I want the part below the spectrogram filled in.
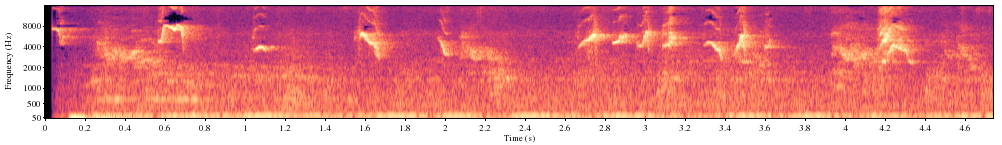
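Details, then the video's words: Male spotted konin sunbird used as a lure: short, high, sharp chirps and squeaky notes in scattered bursts, faint against a low steady hum. "Pancingan Suara Burung Konin Trotol Jantan"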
